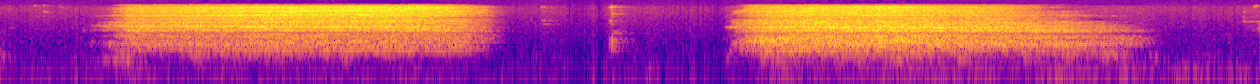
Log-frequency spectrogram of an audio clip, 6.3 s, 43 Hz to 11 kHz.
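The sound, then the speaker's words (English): Two long, deep breaths, each a steady airy rush lasting about two seconds, separated by a brief quiet pause, with no talking; breaths taken standing with legs about shoulder width apart during a guided breathing exercise. “Let us take 3 deep breaths in.”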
